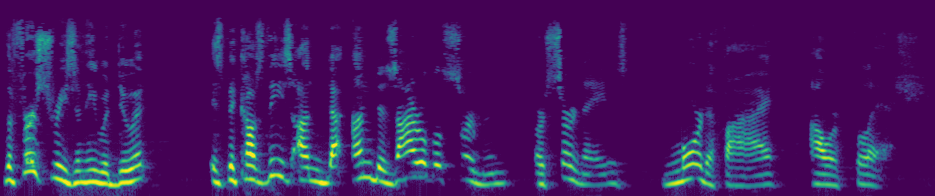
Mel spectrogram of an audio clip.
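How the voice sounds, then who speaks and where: A man preaching a sermon, repeating his phrases for emphasis and building to fervent shouts. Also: a little high, breathy edge, dull audio.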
